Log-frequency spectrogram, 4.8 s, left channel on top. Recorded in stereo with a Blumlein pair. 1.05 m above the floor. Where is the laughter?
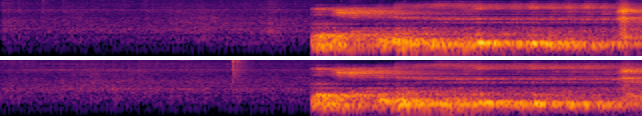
5° left, 1.9 m; by 4.7 s 45° left, 0.8 m.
